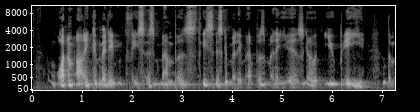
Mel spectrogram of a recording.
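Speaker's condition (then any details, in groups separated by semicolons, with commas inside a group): Spasmodic dysphonia; speaking hard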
